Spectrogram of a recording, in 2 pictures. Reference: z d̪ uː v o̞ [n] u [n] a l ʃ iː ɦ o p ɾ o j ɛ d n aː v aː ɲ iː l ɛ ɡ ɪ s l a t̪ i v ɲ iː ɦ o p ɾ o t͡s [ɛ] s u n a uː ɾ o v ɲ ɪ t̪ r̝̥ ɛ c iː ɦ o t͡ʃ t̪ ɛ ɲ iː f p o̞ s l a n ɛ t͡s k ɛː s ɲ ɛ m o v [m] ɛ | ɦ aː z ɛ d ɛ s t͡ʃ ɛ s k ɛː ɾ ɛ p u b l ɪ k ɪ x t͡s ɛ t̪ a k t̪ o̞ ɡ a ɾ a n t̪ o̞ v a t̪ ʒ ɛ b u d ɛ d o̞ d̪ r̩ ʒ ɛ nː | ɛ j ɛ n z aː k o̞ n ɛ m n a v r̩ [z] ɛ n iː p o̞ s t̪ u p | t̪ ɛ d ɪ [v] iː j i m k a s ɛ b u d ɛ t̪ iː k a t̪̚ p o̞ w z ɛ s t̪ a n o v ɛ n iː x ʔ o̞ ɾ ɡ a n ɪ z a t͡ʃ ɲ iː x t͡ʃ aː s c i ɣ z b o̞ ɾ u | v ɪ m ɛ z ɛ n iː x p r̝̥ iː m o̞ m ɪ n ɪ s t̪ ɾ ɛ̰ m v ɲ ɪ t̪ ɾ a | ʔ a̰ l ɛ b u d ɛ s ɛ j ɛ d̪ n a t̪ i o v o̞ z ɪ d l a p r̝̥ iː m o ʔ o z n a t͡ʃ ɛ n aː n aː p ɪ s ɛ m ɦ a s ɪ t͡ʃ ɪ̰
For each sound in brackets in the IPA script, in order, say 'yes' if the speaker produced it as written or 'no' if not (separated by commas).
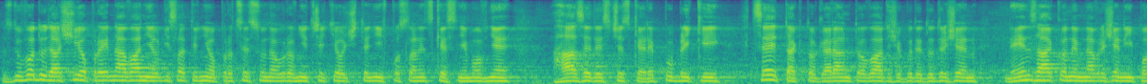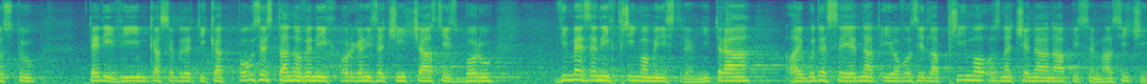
no, no, yes, no, no, yes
